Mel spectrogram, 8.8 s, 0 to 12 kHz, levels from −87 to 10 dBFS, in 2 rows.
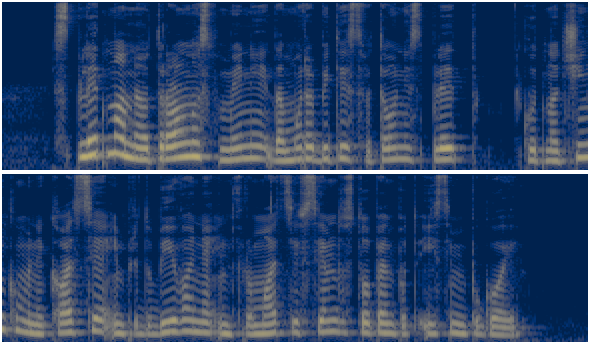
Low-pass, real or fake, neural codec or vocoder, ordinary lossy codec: none; real; none; none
